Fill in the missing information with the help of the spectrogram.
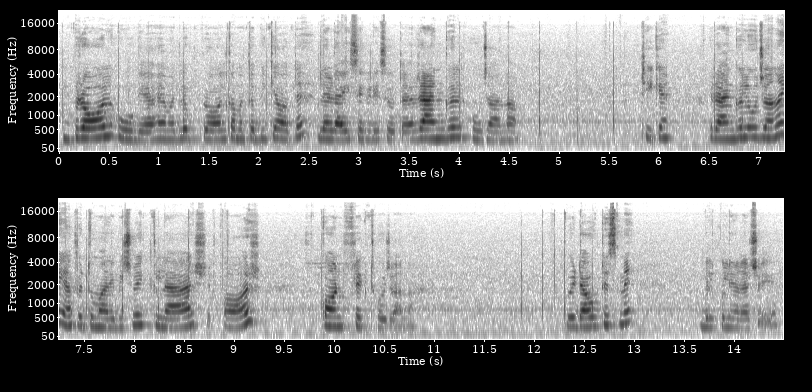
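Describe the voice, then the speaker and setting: A young woman teaches English vocabulary in an online exam-prep class, mixing Hindi and English and checking in often with "okay," "thik hai," and "done." Her voice is fairly high with fairly even intonation, a normal speed, and frequent pauses. The poor audio carries a little hiss or hum.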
